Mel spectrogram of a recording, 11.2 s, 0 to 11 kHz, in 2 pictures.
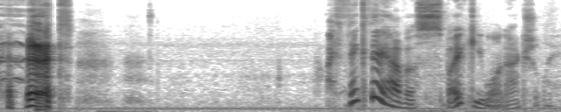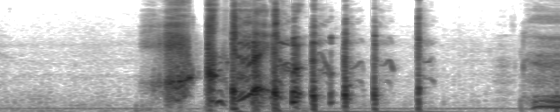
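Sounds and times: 
person coughing with harsh gagging hacks: 0:00.0 - 0:00.7, 0:07.2 - 0:10.0
speech: 0:00.3 - 0:00.8, 0:03.5 - 0:05.6, 0:07.1 - 0:08.8.

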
